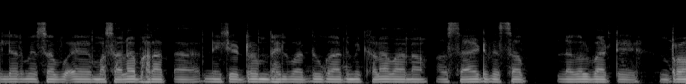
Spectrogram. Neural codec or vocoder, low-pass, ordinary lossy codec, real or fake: none; 7.2 kHz; none; real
